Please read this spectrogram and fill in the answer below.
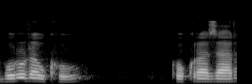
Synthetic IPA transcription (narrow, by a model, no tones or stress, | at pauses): boɾuɾawkʰu | kokɾazaɾ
